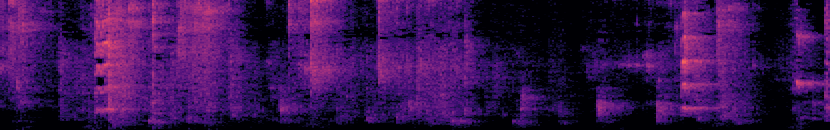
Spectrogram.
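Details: Beagle puppies in their seventh week giving high, thin squeaky whimpers in short overlapping bursts, several voices at once, with brief whistled tones in between.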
